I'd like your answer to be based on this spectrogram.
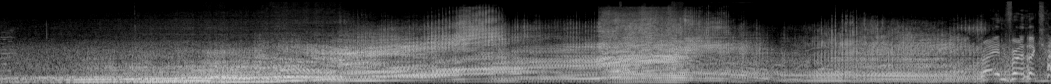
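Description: A Ford Mustang revving hard near the road as muscle cars and supercars pass, loud rising and falling engine roars with a passing swell, while people talk over it.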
